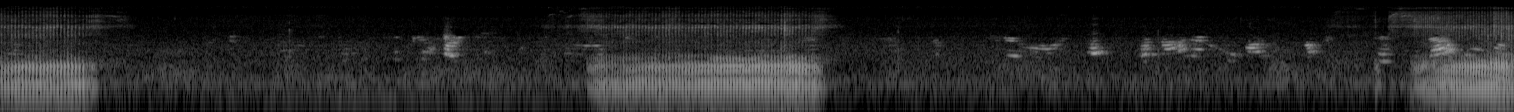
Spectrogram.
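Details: A sleeping dog snores loudly, with long rumbling breaths about every five seconds and soft snuffles and clicks between them: snoring.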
